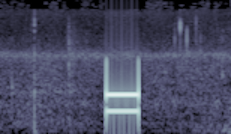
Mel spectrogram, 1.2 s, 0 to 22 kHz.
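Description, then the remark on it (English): A single loud telephone keypad beep, a short steady dual-tone press lasting a fraction of a second, made while dialing an extension on the phone line of School District 99 South High School, surrounded by near silence with faint low background noise. “What's all this beeps?”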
